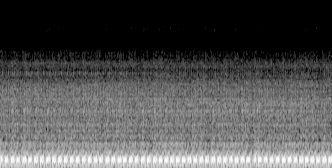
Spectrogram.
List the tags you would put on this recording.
Sound effects > Other mechanisms, engines, machines
Motorcycle
Supersport

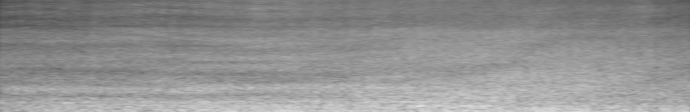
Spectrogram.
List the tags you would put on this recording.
Sound effects > Vehicles
vehicle
transportation
bus

